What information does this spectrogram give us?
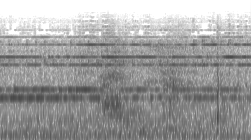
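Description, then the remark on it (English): A moving truck sounds with a steady, shrill tonal ringing held for a couple of seconds over a low, continuous rumble, fairly loud throughout, with no one talking. “That's the moving truck.”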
